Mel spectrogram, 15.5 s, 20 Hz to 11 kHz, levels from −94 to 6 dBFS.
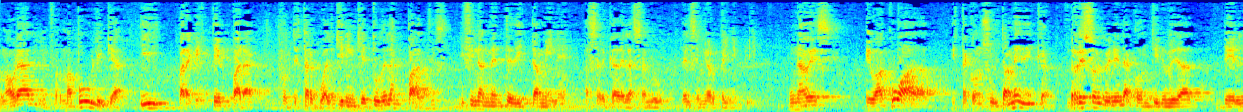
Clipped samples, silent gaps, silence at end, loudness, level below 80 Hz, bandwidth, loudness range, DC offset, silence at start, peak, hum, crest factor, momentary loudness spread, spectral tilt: under 0.1%; none; 0 s; -13 LUFS; -48 dBFS; 10.5 kHz; 4 LU; under 0.1%; 0 s; 0 dBFS; none; 14 dB; 11 LU; -5 dB/octave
